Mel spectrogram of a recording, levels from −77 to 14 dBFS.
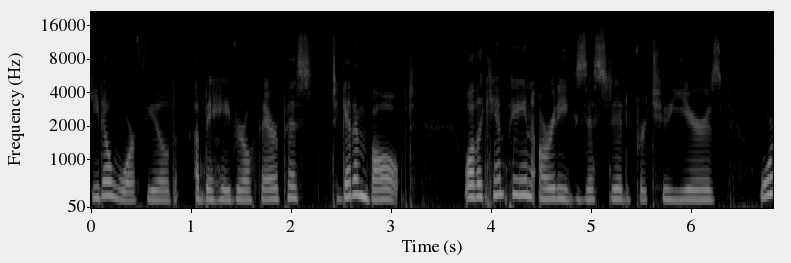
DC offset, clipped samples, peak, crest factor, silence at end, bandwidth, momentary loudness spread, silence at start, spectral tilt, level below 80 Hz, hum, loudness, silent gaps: under 0.1%; under 0.1%; -18 dBFS; 18 dB; 0 s; 15.5 kHz; 9 LU; 0 s; -5.5 dB/octave; -64 dBFS; none; -36 LUFS; none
